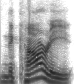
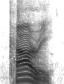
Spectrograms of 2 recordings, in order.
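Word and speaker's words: N'Kari: Um although if you are a hard pronunciation expert, you'll know that the dash the dash pard me the apostrophe makes it a glottle stop. So it should actually be Nari, but that's by the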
